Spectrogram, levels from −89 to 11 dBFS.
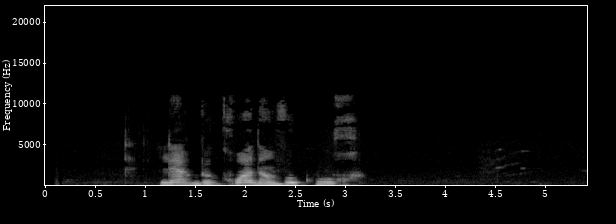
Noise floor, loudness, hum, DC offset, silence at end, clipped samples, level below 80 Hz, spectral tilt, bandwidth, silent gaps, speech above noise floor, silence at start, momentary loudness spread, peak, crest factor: -74 dBFS; -29 LUFS; none; under 0.1%; 2.3 s; under 0.1%; -76 dBFS; -7 dB/octave; 11.5 kHz; none; 46 dB; 1.15 s; 12 LU; -12 dBFS; 20 dB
